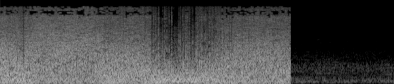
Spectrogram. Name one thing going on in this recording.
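A tall building collapses with a deep, thundering roar.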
